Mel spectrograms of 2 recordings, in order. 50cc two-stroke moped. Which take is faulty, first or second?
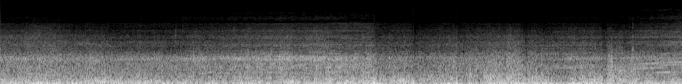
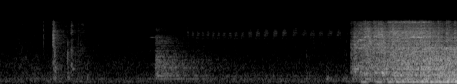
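first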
